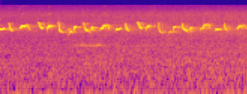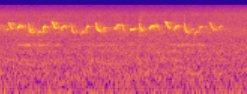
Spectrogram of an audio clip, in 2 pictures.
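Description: A nightingale sings a fast, unbroken run of short, high, chirping notes, several each second, over a steady outdoor hiss.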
